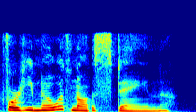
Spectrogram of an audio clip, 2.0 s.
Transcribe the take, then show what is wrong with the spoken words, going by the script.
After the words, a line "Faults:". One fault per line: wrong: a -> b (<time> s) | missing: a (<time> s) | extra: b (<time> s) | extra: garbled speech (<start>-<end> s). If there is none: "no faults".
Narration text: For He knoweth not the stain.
For He knoweth not the stain.
Faults:
no faults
